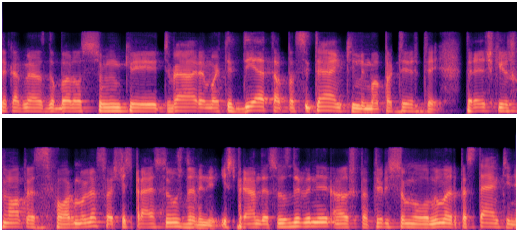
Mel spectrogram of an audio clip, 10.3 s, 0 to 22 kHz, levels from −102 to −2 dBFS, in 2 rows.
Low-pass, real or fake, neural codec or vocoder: 7.2 kHz; fake; codec, 16 kHz, 1 kbps, X-Codec, HuBERT features, trained on general audio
